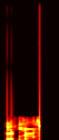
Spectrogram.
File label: Police Southeast District Tac; Raleigh; Tac 1; wake; p25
